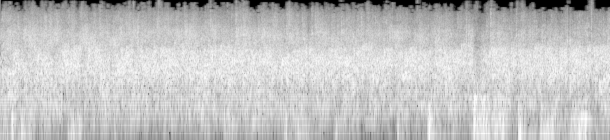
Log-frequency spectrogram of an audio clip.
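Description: Audience applauding, a steady, even clapping throughout.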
